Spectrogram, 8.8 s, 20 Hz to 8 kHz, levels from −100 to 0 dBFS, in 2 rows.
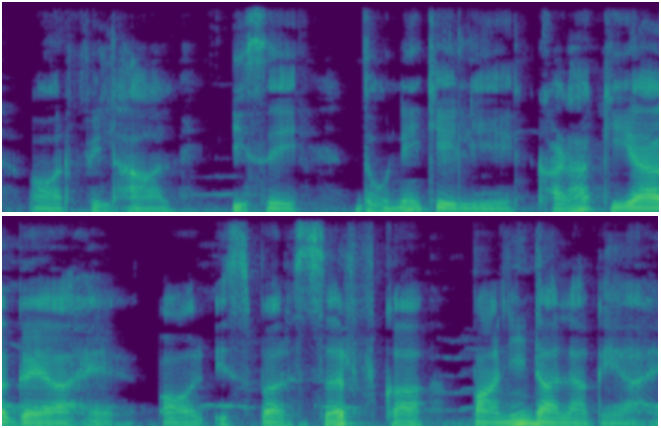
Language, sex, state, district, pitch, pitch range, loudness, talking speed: Hindi, male, Uttar Pradesh, Etah, 95 Hz, 90-105 Hz, -33 LUFS, 130 wpm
